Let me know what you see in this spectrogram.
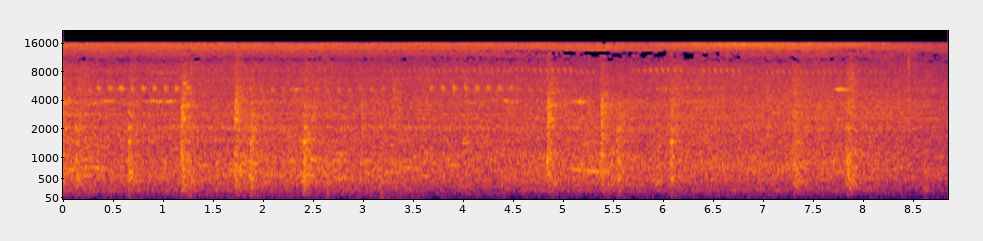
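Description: Electric passenger train rolling along the rails, its wheels clacking over rail joints about every half second over a steady rumble, with a few brief high wheel squeals.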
